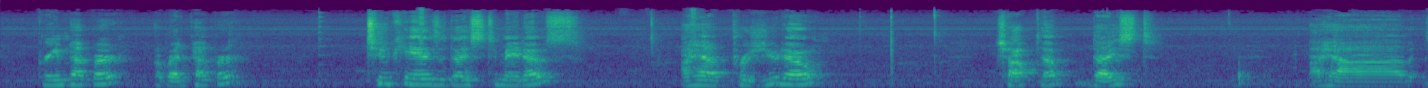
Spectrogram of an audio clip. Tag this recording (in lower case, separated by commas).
speech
